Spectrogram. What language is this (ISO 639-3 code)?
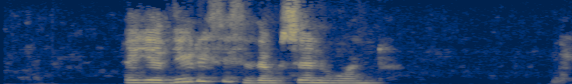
kab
